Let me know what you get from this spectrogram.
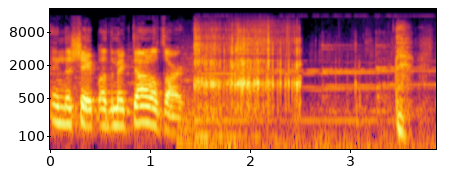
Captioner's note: slurping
